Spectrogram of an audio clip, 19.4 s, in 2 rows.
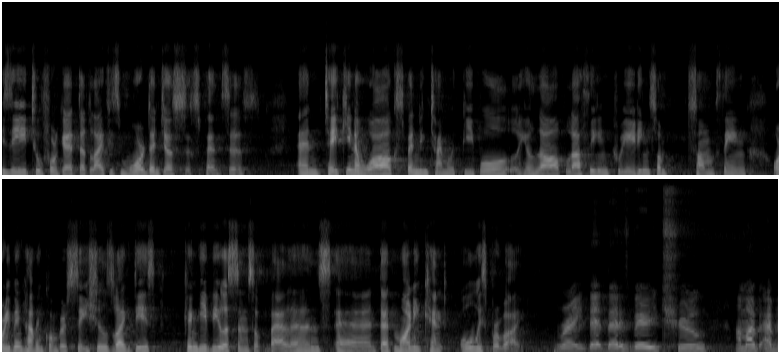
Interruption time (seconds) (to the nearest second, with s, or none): none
